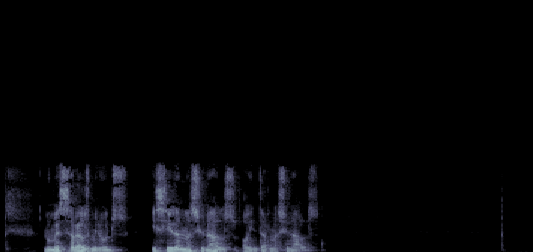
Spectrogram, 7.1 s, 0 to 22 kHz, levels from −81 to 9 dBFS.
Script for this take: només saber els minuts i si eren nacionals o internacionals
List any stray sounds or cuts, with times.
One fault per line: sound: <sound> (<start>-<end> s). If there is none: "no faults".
no faults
